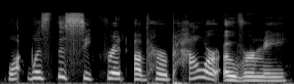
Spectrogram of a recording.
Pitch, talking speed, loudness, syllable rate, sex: 235 Hz, 185 wpm, -19 LUFS, 4.5 syllables/s, female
